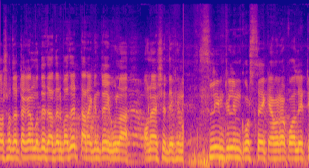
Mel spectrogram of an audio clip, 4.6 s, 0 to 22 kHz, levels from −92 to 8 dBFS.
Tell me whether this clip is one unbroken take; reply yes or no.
no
